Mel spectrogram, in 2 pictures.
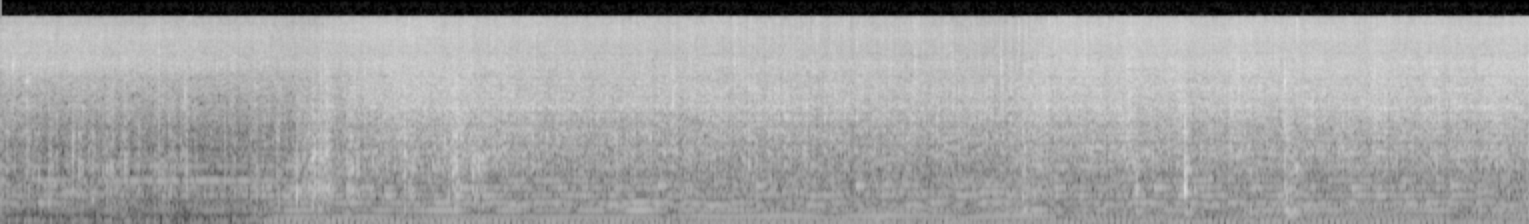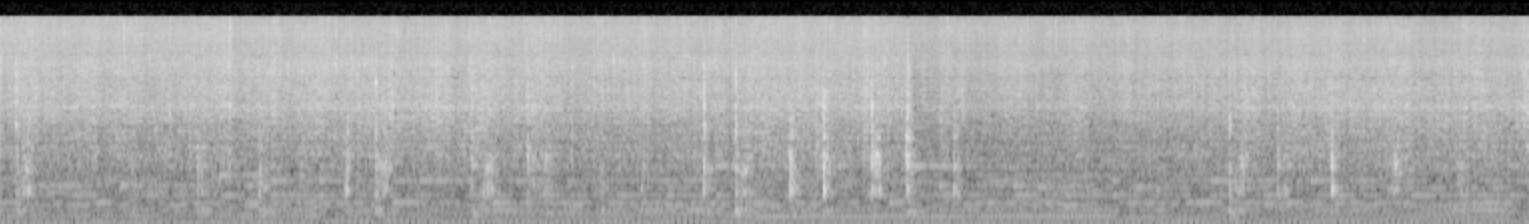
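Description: Frozen fried rice sizzling in melted butter in a nonstick frying pan. The sizzling picks up about two and a half seconds in as the rice goes into the pan, and a wooden spatula stirs and scrapes it. The spatula knocks sharply on the pan throughout, with a run of louder knocks a little past two-thirds of the way through.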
